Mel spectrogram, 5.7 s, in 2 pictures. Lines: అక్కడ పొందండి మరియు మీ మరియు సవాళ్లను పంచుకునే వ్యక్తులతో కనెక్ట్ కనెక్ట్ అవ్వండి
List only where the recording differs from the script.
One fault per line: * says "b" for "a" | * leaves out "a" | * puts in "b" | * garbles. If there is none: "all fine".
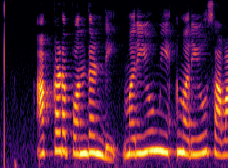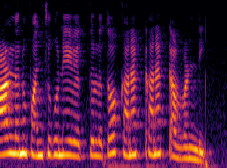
all fine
